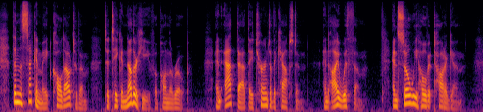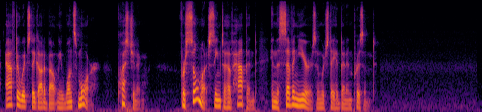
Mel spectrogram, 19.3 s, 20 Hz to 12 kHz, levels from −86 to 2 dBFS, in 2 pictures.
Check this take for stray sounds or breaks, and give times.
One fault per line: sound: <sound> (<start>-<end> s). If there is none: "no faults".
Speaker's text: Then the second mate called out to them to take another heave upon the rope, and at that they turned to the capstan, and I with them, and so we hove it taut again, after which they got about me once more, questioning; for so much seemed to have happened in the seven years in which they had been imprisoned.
no faults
